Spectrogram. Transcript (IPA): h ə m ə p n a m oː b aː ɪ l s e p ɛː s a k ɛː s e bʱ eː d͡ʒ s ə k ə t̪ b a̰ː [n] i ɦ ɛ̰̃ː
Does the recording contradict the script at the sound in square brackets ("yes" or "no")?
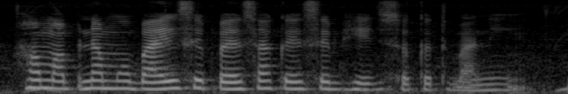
no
